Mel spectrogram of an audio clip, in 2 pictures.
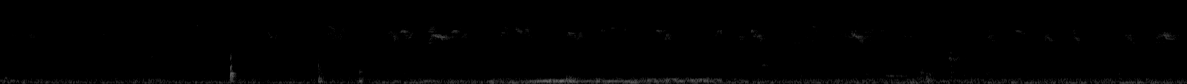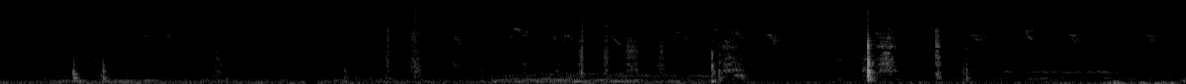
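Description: Faint bird chirping, short repeated chirps all through, with a few sharp knocks and clicks now and then.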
